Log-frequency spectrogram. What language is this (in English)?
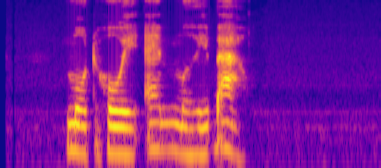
Vietnamese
